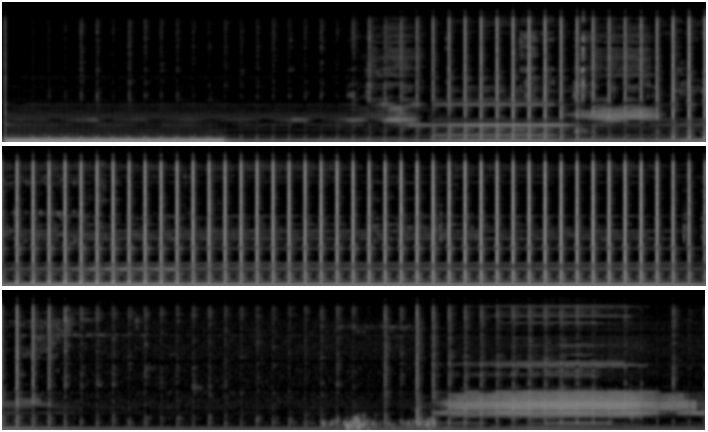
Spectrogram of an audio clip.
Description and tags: recording of mysterious mic noise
